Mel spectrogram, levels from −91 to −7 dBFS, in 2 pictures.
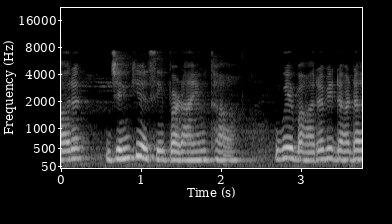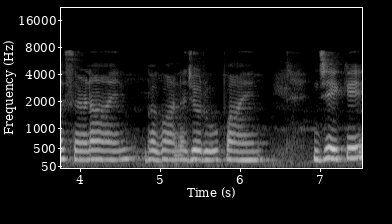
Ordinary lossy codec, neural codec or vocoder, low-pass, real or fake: none; none; 7.2 kHz; real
